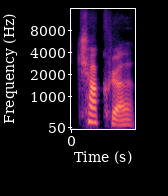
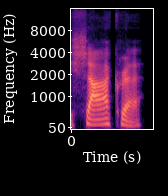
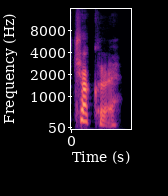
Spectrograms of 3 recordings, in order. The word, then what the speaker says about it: chakra: So, and the way it's supposed to be pronounced is chakra, like a hard ch like the word church. A lot of people say chakra, but it's chakra.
